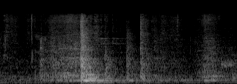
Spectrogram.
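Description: A few light knocks and scrapes, the loudest a little under a second in, as a galvanized steel duct chute is handled on a wooden workbench.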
